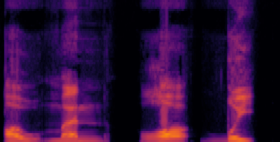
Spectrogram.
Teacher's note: Lihat dad. Meskipun dia kasrah tetap ditebalkan. Jangan jadi dal ya. Huruf dadnya disempurnakan.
